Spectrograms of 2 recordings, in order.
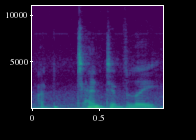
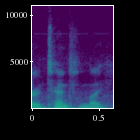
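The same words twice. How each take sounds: First: Attentively said fully, every syllable clear and quieter; careful correction. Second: Attentively slurred into "atentli", middle syllables dropped; slurred misreading. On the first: Corrects his own misread word. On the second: Misreads attentively while narrating. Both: Shown as a demonstration.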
